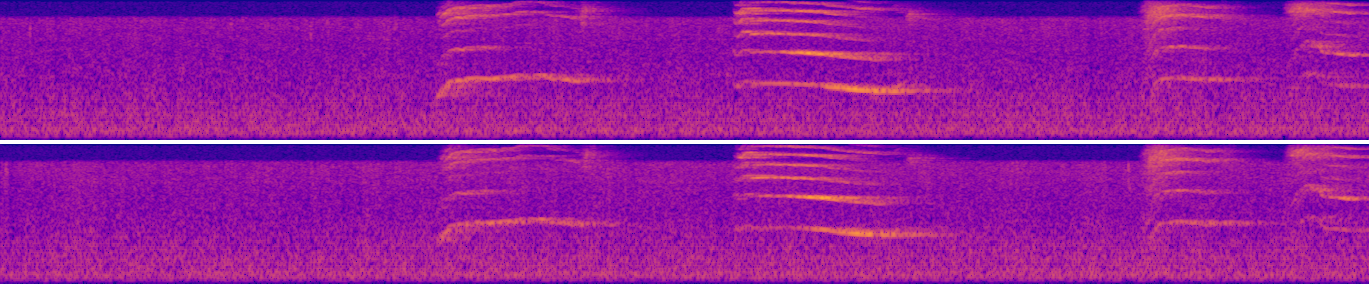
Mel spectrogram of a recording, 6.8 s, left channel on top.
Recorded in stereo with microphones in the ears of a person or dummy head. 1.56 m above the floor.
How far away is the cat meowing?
About 3 m.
